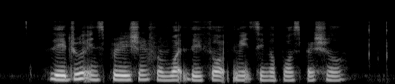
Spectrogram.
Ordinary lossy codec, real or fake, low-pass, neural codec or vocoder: none; fake; none; codec, 16 kHz, 8 kbps, FreqCodec, smaller model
